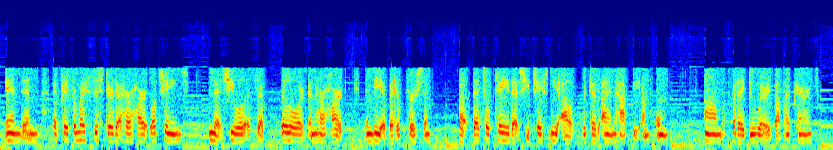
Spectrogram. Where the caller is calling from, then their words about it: Utah, United States; also born or lived in Arizona; I'm calling from Utah. I went home to Arizona to help take care of my parents.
